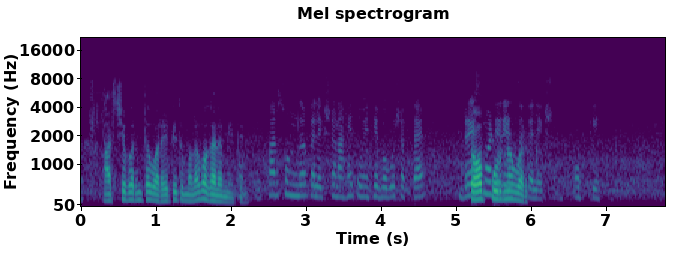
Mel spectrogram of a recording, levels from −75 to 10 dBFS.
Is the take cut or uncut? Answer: uncut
